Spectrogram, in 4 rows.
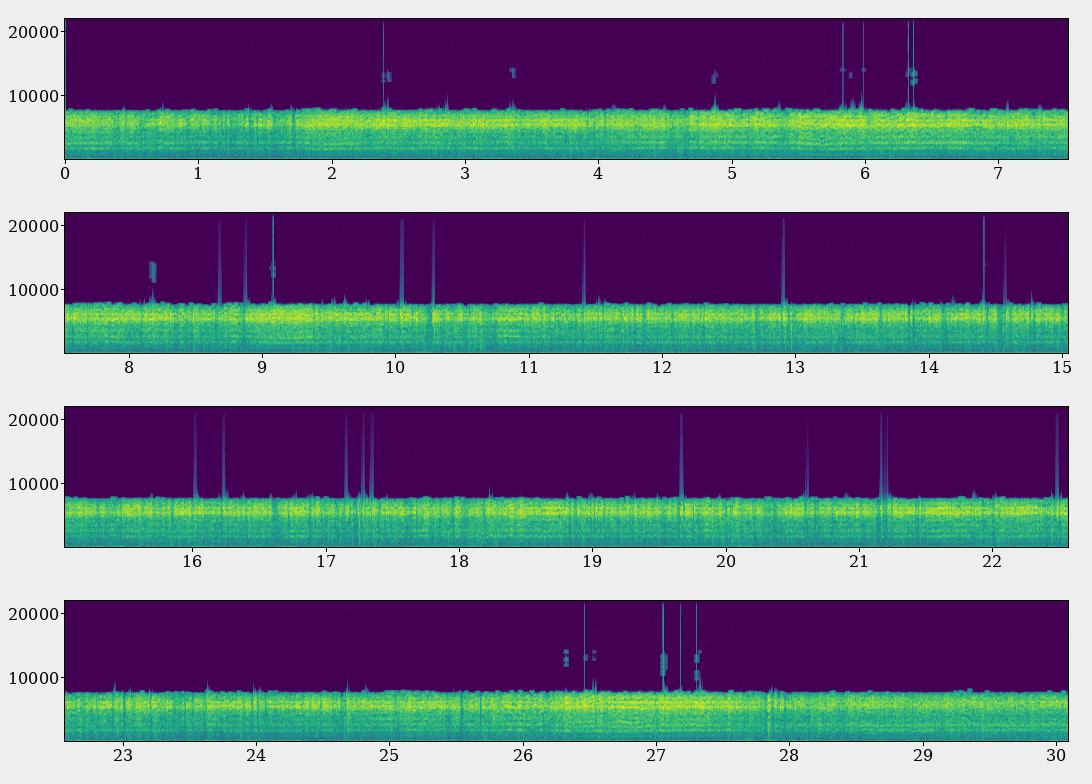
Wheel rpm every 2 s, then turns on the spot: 230, 230, 230, 230, 230, 230, 230, 230, 230, 240, 230, 230, 230, 220, 190.
none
